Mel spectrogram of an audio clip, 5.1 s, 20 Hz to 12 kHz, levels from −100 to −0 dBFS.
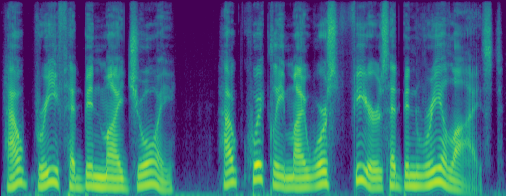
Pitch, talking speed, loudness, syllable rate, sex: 140 Hz, 165 wpm, -18 LUFS, 3.8 syllables/s, male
